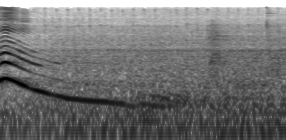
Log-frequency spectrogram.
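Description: A man's loud wordless vocal cry that starts high and slides steadily down in pitch over about a second, then trails off.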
